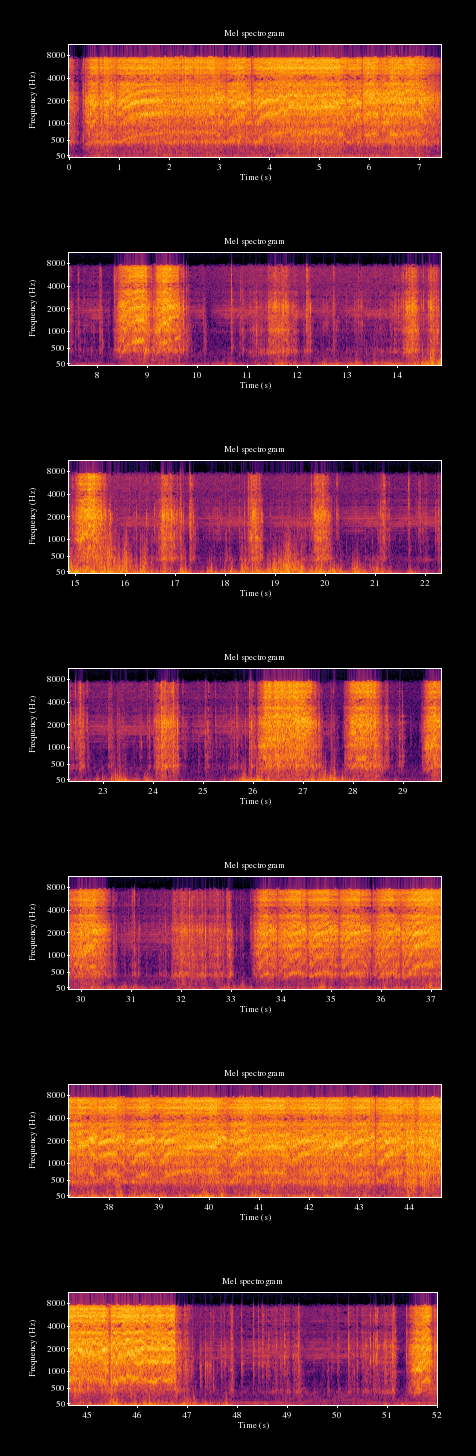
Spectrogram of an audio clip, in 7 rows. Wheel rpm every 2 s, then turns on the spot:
100, 170, 160, 130, 50, 10, 10, 30, 10, 10, 10, 0, 10, 70, 40, 50, 10, 80, 130, 170, 170, 170, 190, 140, 10, 20.
10-12 14-18 24-26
